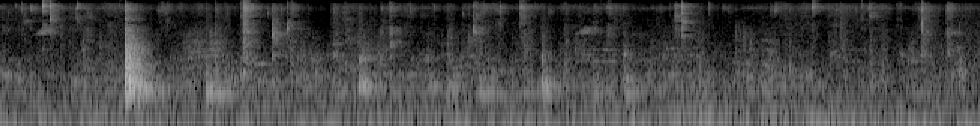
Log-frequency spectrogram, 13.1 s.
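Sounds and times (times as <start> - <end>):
wet chewing and lip smacks: 3.1 - 13.0.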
